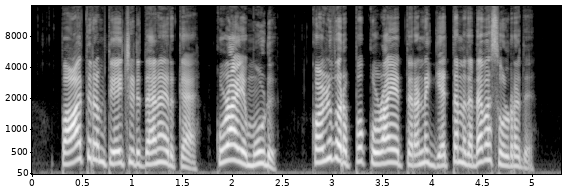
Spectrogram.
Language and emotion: Tamil, angry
